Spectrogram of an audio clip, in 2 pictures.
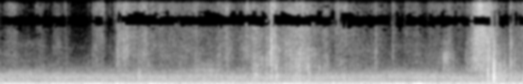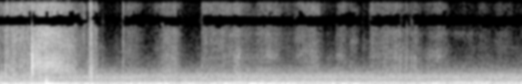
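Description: Paper notebook being handled on a desk: pages and cover moving, with a few soft knocks as it is shut and set down a little past halfway, and paper rustling.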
